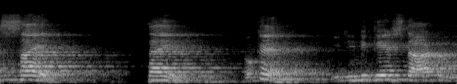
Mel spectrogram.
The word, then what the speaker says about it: psi: Here p is silent ma, p si, p silent psi, psi.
